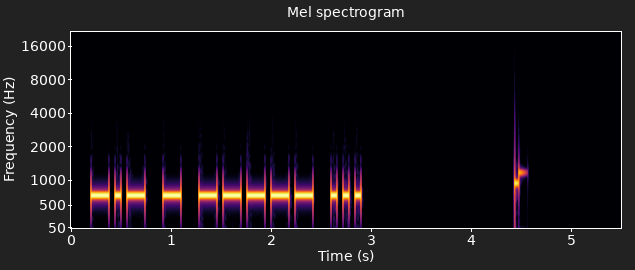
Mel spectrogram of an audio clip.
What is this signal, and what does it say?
Morse code, heard as a keyed tone, about 20 wpm, 700 Hz. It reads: KT0S
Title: USA Callsign DE Callsign - 4 Characters - 20wpm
